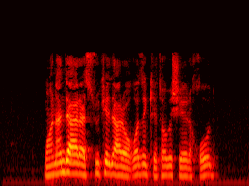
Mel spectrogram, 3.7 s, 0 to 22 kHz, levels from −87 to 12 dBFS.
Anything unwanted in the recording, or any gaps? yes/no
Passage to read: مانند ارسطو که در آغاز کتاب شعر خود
no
